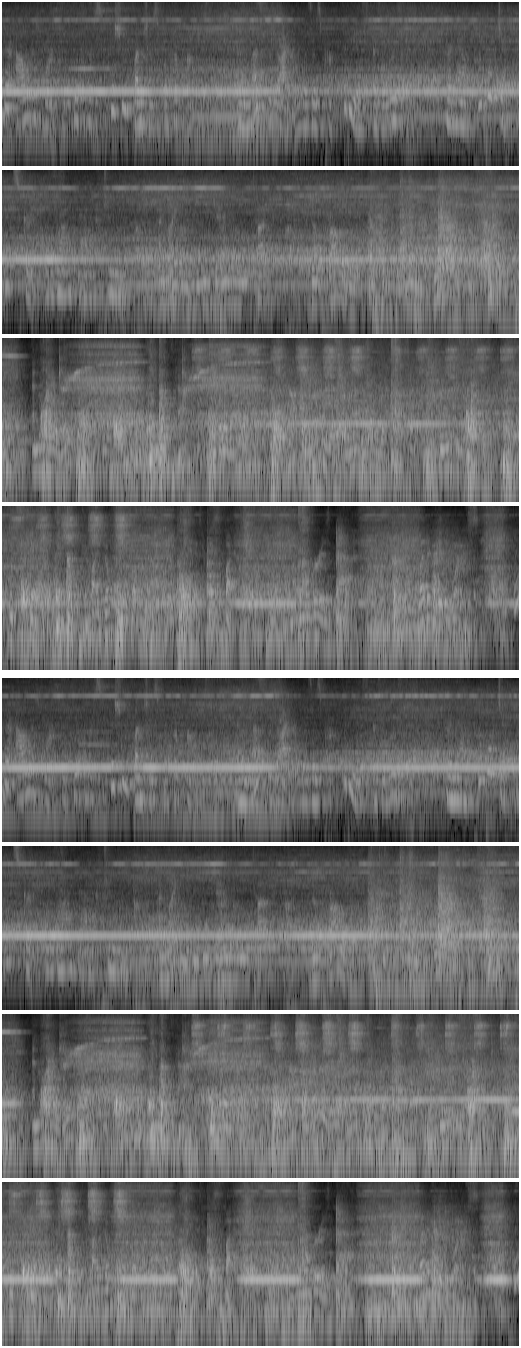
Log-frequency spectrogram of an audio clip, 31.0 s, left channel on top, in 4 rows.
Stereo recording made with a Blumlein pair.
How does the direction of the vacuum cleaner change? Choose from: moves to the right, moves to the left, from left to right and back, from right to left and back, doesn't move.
moves to the right.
